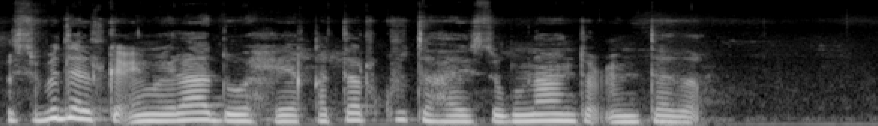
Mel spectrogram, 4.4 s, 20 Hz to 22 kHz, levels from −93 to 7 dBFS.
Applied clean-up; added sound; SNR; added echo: none; none; none; none.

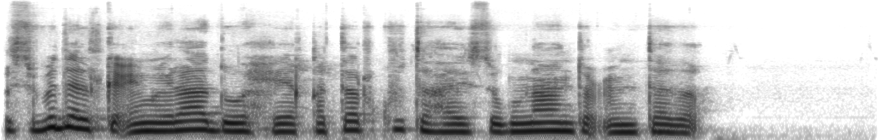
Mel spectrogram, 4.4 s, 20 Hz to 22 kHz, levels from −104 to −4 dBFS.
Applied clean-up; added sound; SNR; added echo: neural mask model DeepFilterNet 3.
